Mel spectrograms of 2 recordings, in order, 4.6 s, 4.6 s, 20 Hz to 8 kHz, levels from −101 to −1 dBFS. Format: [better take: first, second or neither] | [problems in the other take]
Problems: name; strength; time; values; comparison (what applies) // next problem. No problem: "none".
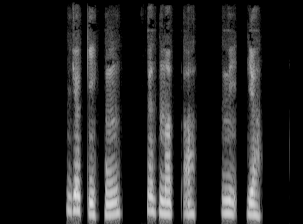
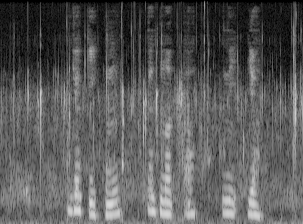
first | background sound (Stream); 7 dB below the speech // room echo; dies away in 0.4 s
